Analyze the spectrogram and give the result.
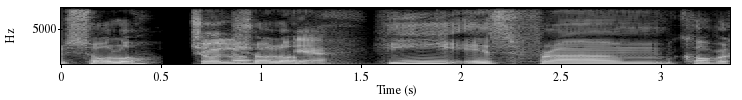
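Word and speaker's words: Xolo: Cholo.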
